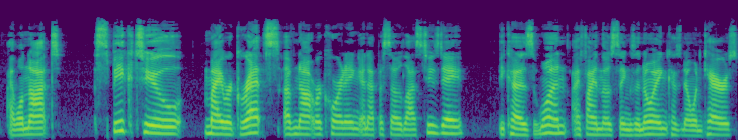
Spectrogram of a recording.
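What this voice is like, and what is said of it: Wonky voice from illness. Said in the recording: “my voice is a little wonky ... I have been getting sick ... my voice may be a bit wonky today”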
